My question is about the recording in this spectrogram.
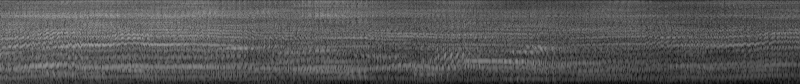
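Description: Several radio-controlled race cars' motors whining at once, their pitches rising and falling as they rev around the track. The sound fades gradually.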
